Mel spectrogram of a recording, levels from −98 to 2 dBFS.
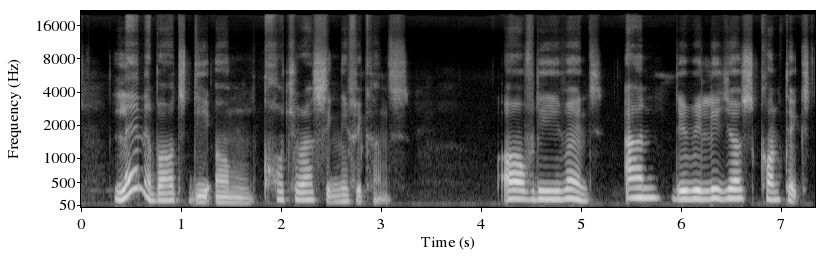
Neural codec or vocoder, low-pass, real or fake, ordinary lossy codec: autoencoder, 48 kHz, 128 numbers a frame, DAC-VAE, trained on Japanese speech; none; fake; none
